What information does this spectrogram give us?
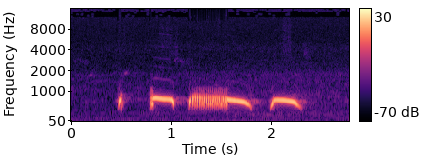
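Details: Lure spotted dove calling to attract wild birds, one clean phrase: short first note, flat coo, extended burry coo gliding lower, and a final curved-down coo, against a quiet background.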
